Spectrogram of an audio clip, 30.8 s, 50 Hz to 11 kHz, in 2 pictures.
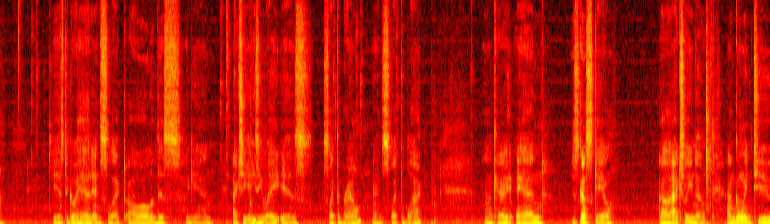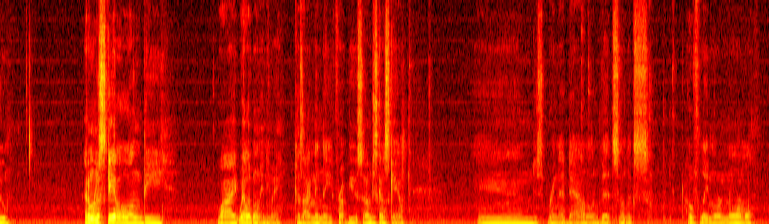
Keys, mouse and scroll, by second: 0.4-2.0 drag, 0.9 c, 6.2-8.2 drag, 13.9 KP_1, 23.2 s, 27.2 middle click.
